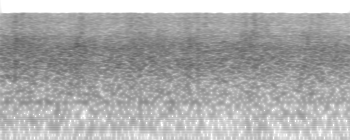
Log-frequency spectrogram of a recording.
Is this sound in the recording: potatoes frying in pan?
no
